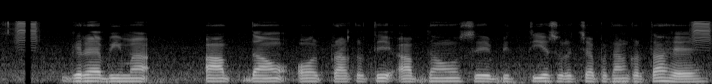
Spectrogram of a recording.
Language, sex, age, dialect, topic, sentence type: Hindi, male, 18-24, Kanauji Braj Bhasha, banking, statement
